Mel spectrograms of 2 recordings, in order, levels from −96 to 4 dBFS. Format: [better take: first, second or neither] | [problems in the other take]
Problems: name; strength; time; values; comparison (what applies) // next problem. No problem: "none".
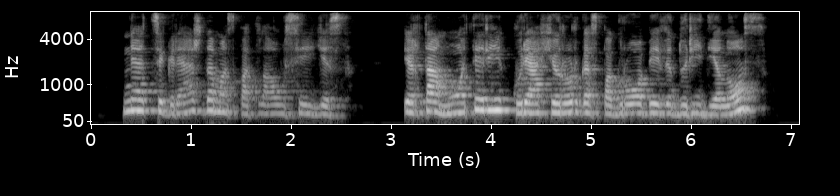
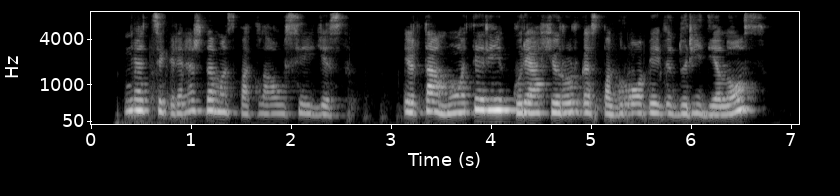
first | noise reduction (neural mask model DeepFilterNet 3)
